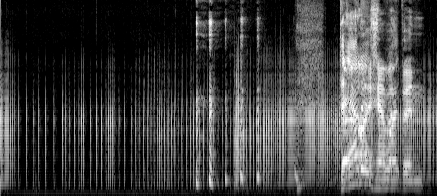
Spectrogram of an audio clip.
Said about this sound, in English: could you please edit in a fart noise here?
